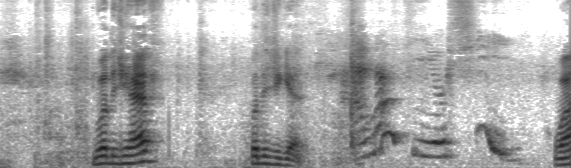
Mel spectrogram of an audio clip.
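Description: Young children talk and squeal close by.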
